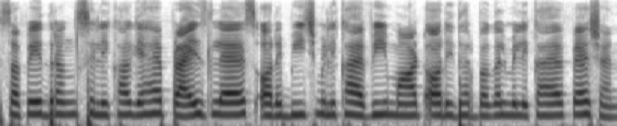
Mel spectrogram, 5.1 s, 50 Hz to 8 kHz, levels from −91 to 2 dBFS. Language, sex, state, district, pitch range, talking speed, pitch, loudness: Hindi, female, Uttar Pradesh, Hamirpur, 230-250 Hz, 255 wpm, 240 Hz, -17 LUFS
